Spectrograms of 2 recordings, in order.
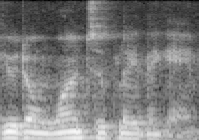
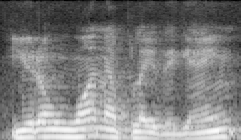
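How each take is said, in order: First: "Want to" is said as two full words. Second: "Want to" is run together as wanna. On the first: "instead of" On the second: "I'm connecting both of them, ... saying wanna"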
